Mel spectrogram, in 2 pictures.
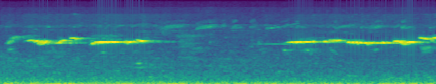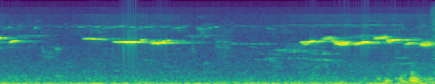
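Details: Played recording of a Forest Robin from West African forest, the male's territorial call used to attract another male or defend territory: a run of four sweet, wavering whistled phrases at steady high pitch, separated by short gaps, with a brief low thump at the end.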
